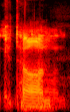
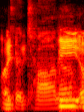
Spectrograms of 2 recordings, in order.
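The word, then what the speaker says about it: C'tan: fairly saying it's just Katan so is it like katana like weabo no no it's like C apostrophe T an yeah I just pronounce it as Katan oh like kathon but Katan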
